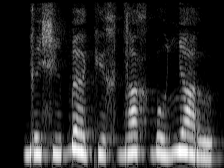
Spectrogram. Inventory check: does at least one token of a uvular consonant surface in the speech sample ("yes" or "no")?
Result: no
